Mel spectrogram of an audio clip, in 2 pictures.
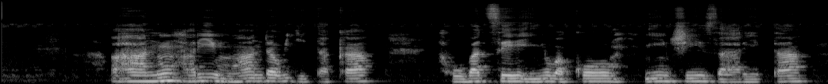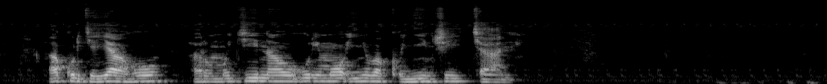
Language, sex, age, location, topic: Kinyarwanda, male, 25-35, Nyagatare, government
